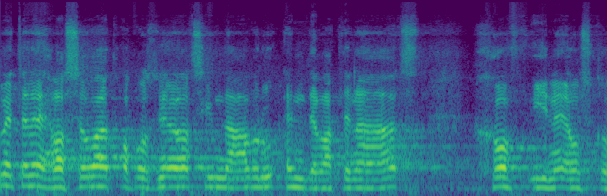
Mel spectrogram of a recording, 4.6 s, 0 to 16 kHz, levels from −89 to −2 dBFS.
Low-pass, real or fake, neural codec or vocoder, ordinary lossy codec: 14.4 kHz; fake; vocoder, 44.1 kHz, 128 mel bands every 512 samples, BigVGAN v2; Opus, 24 kbps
